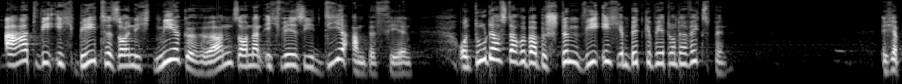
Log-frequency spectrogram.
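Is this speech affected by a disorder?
No.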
